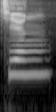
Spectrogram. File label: "zing1", Taiwanese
